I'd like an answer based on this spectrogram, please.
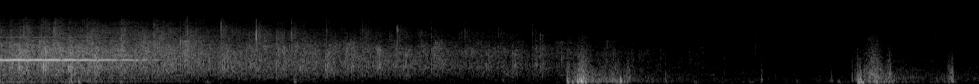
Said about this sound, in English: So thank you, and one more round of applause for all our performers.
